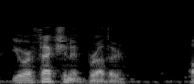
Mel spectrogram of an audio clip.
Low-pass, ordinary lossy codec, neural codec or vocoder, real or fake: 7.2 kHz; MP3, 24 kbps; none; real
